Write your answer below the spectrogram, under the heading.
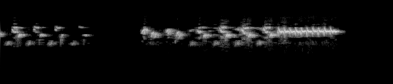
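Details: Song of a European goldfinch, played to teach chicks and hybrids. A twittering phrase is followed by a short pause, then a longer tumbling run of tinkling notes that closes in a sustained buzzy trill.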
